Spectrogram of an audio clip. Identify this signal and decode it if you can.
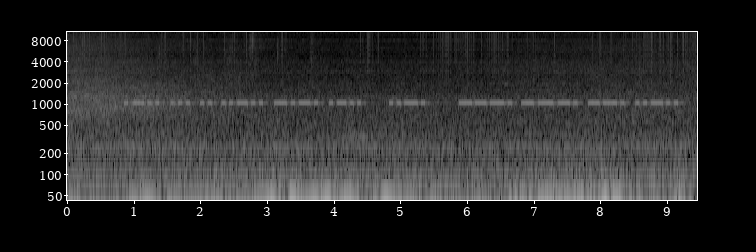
Morse code (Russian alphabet), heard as a keyed tone, hand-sent with a bug key, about 21 wpm, 1050 Hz, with room echo and street noise. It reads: ЛСИЭЦЛ Ф ЧЧГЭ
